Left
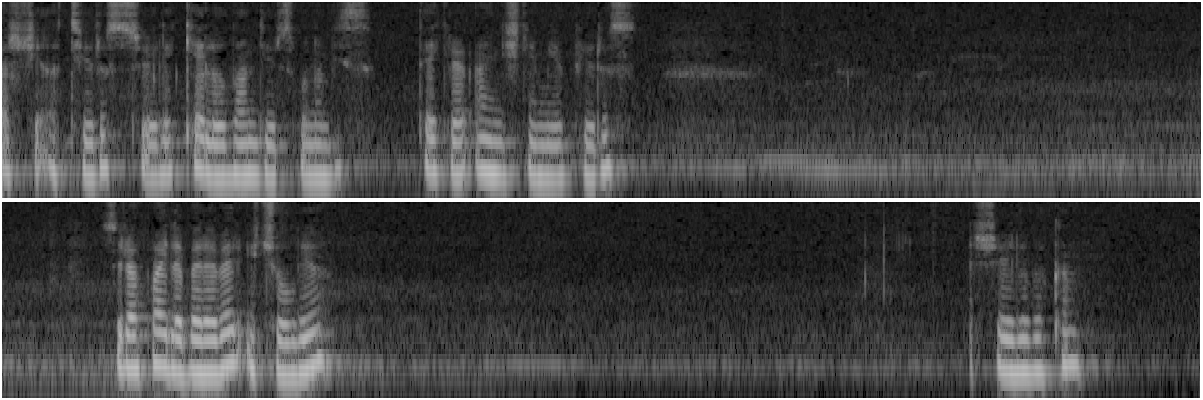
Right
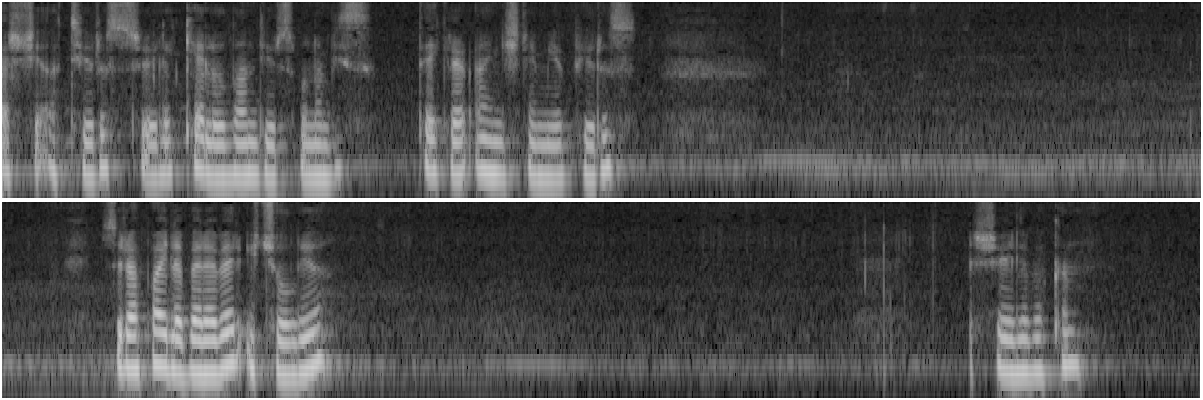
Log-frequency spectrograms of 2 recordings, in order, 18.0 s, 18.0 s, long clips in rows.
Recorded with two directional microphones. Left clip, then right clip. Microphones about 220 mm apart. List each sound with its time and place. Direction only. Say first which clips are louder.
0.0 s speech: right 8 dB; 25° right (ahead or behind)
9.7 s speech: right 9 dB; 30° right (ahead or behind)
16.2 s speech: right 6 dB; 25° right (ahead or behind)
